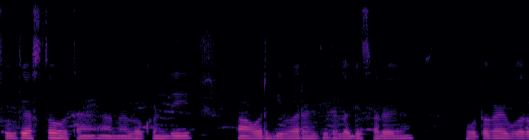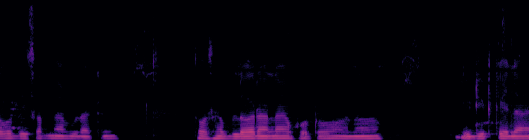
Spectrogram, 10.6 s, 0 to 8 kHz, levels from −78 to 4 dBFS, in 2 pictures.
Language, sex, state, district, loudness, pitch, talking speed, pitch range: Marathi, male, Maharashtra, Nagpur, -42 LUFS, 125 Hz, 155 wpm, 125-130 Hz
